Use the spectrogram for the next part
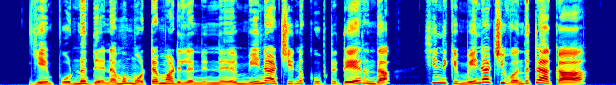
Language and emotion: Tamil, happy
